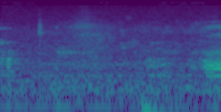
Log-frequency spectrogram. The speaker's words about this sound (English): I'm pouring my wine into the wrong glass.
